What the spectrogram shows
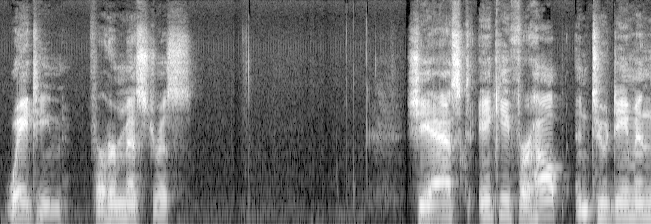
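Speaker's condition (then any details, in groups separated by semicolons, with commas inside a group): No condition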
